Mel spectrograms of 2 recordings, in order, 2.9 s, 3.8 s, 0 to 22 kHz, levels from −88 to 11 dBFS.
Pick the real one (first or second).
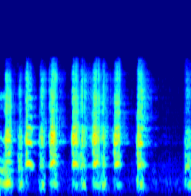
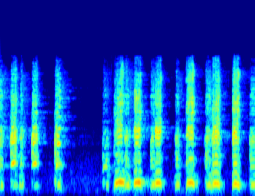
second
